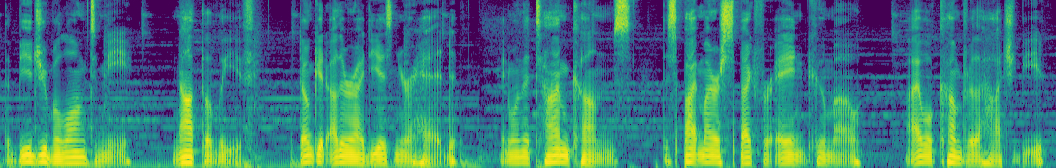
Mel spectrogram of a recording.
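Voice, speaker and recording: A man's voice: sits low, sing-song, normal speed, gravelly, a little mellow, faint music behind, exaggerated voice. A man voicing a cold, arrogant young ninja in a menacing anime-style story. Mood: cold menace. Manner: cold, threatening delivery.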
